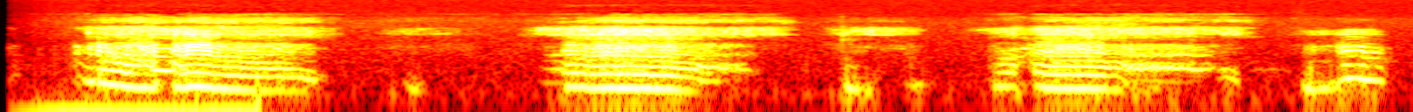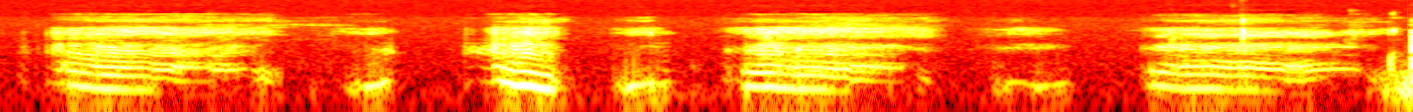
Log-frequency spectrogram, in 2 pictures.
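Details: Baby snoring during sleep: repeated voiced, rumbling noises with breaths, about one every two seconds, in a quiet room.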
